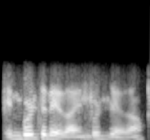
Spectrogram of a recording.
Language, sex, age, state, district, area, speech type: Telugu, male, 18-30, Telangana, Medchal, urban, conversation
